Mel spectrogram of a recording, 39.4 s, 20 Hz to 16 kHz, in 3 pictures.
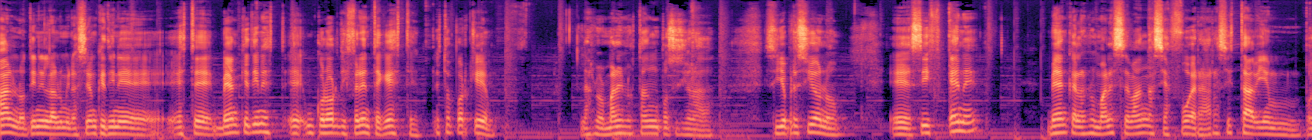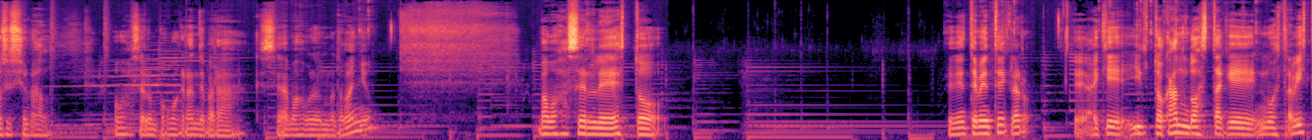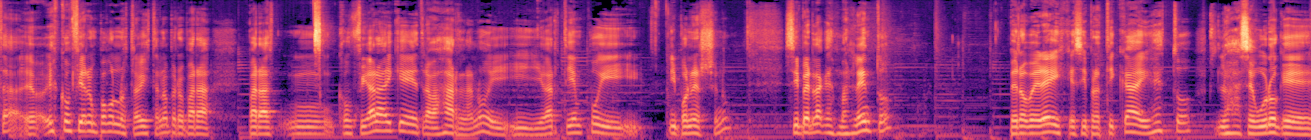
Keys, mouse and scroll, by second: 2.5 Tab, 4.8 Tab, 6.9 ctrl+n, 9.4 shift+n, 13.0 Tab, 13.9 s, 18.2 Tab, 18.5-19.1 scroll up 5, 19.3 middle click, 20.1 shift+scroll up 1, 20.3 shift+middle click, 20.8 middle click, 21.7 scroll up 1, 22.4 right click, 23.2 right click, 24.1 right click, 24.5 alt+shift+right click, 25.6 alt+shift+right click, 25.9-26.4 scroll down 6, 26.9 KP_3, 27.3 KP_1, 29.4 click, 31.9-32.9 scroll up 1, 32.9 scroll up 1, 33.5-34.8 scroll down 2, 38.3 middle click, 38.3-38.6 scroll up 2.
